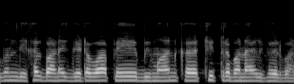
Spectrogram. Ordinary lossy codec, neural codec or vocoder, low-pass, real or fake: none; none; 7.2 kHz; real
